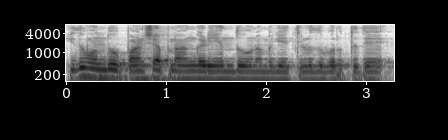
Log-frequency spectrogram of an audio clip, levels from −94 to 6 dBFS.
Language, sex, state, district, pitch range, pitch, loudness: Kannada, male, Karnataka, Koppal, 125-135 Hz, 130 Hz, -17 LUFS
